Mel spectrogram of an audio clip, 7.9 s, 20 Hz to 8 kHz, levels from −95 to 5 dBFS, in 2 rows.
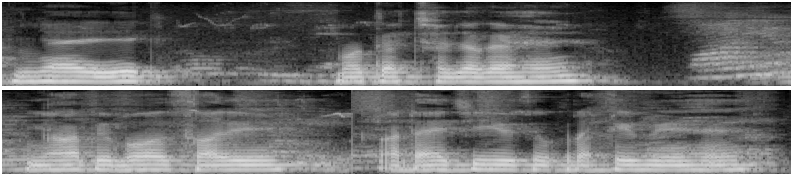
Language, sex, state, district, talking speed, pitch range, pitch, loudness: Hindi, male, Chhattisgarh, Raigarh, 105 wpm, 125-135 Hz, 130 Hz, -16 LUFS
